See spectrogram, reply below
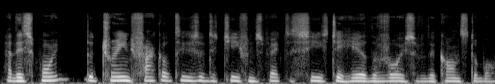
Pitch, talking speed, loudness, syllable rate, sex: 155 Hz, 220 wpm, -17 LUFS, 5.7 syllables/s, male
